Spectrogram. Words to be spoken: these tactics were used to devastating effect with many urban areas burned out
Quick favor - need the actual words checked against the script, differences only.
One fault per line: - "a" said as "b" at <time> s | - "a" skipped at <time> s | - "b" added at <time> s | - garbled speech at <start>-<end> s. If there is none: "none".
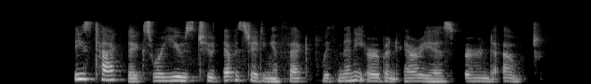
none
